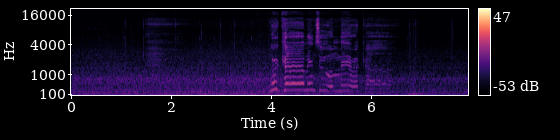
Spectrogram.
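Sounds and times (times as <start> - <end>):
18-wheeler truck engine and road roar: 0.0 - 7.9
speech: 4.0 - 6.3.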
